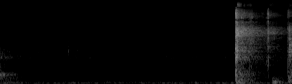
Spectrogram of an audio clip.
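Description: A single sharp shot from an Umarex Glock 17 Gen5 .43 caliber CO2 pistol, close and loud after near silence, followed by two quicker impact cracks.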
